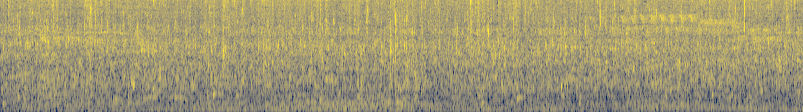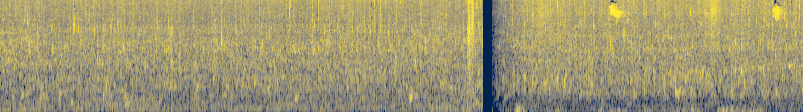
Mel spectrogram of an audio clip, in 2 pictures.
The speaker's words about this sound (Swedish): Ni kan fortsätta att lyssna på den här ljuvliga stämningen från Närpeså, Porlet.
